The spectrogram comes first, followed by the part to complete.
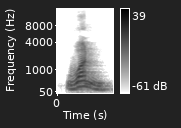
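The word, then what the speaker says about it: one: अब देखिए यहाँ पे ओ है लेकिन इसका प्रोनाउंसिएशन वाह है, वाह, वन, यानी वी के प्रोनाउंसिएशन से मैच कर रहा है ओ का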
